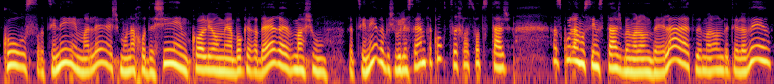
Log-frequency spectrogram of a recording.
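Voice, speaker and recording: A woman, a podcast guest, telling a story in a casual interview, animated and laughing often, with lots of fillers. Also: medium pitch, no room sound.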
